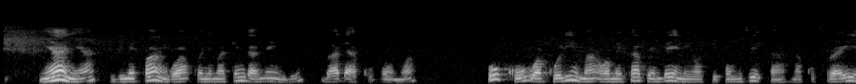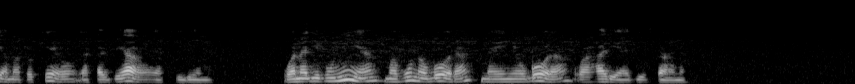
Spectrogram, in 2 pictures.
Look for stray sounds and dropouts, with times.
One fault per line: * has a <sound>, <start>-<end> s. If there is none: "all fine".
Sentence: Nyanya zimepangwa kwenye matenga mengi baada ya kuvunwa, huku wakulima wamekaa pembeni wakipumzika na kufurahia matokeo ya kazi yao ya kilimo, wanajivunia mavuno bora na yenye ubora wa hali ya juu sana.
all fine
